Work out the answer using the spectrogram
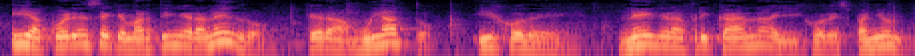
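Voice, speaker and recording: A man with a notably high voice leads a Bible study. He is emphatic, repeating key lines for weight and slipping into small acted scenes. The recording sounds dull and lo-fi. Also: animated, normal speed. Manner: emphatic, repeats key phrases, acts out little quoted scenes. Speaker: preacher.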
